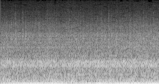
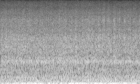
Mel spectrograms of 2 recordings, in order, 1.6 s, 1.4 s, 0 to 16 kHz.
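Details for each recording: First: MK5 Toyota Supra, windows down at about 54 mph, before fitting Armaspeed Windblock side mirrors: deep throbbing low rumble over steady road roar, bass-like sound waves reverberating badly in the cabin; wind buffeting, worst around 50–55 mph. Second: MK5 Toyota Supra with windows down at around 70 mph after fitting Armaspeed Windblock side mirrors: steady smooth low rush of wind and road with no throbbing; wind no longer enters the interior, normal wind noise, buffeting gone.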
